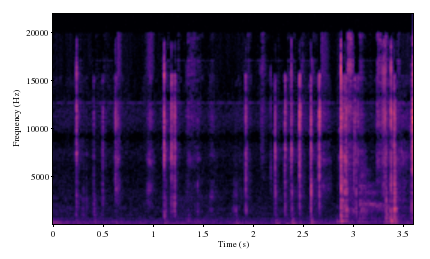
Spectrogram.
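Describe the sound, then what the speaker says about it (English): Quick, light key presses on a calculator keypad, close and faint, in an irregular run of clicks with a couple of louder taps near the end. "I'll go ahead and type this one out in the calculator."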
